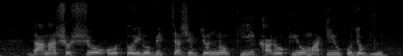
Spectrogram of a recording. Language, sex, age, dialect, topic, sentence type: Bengali, female, 60-100, Northern/Varendri, agriculture, question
